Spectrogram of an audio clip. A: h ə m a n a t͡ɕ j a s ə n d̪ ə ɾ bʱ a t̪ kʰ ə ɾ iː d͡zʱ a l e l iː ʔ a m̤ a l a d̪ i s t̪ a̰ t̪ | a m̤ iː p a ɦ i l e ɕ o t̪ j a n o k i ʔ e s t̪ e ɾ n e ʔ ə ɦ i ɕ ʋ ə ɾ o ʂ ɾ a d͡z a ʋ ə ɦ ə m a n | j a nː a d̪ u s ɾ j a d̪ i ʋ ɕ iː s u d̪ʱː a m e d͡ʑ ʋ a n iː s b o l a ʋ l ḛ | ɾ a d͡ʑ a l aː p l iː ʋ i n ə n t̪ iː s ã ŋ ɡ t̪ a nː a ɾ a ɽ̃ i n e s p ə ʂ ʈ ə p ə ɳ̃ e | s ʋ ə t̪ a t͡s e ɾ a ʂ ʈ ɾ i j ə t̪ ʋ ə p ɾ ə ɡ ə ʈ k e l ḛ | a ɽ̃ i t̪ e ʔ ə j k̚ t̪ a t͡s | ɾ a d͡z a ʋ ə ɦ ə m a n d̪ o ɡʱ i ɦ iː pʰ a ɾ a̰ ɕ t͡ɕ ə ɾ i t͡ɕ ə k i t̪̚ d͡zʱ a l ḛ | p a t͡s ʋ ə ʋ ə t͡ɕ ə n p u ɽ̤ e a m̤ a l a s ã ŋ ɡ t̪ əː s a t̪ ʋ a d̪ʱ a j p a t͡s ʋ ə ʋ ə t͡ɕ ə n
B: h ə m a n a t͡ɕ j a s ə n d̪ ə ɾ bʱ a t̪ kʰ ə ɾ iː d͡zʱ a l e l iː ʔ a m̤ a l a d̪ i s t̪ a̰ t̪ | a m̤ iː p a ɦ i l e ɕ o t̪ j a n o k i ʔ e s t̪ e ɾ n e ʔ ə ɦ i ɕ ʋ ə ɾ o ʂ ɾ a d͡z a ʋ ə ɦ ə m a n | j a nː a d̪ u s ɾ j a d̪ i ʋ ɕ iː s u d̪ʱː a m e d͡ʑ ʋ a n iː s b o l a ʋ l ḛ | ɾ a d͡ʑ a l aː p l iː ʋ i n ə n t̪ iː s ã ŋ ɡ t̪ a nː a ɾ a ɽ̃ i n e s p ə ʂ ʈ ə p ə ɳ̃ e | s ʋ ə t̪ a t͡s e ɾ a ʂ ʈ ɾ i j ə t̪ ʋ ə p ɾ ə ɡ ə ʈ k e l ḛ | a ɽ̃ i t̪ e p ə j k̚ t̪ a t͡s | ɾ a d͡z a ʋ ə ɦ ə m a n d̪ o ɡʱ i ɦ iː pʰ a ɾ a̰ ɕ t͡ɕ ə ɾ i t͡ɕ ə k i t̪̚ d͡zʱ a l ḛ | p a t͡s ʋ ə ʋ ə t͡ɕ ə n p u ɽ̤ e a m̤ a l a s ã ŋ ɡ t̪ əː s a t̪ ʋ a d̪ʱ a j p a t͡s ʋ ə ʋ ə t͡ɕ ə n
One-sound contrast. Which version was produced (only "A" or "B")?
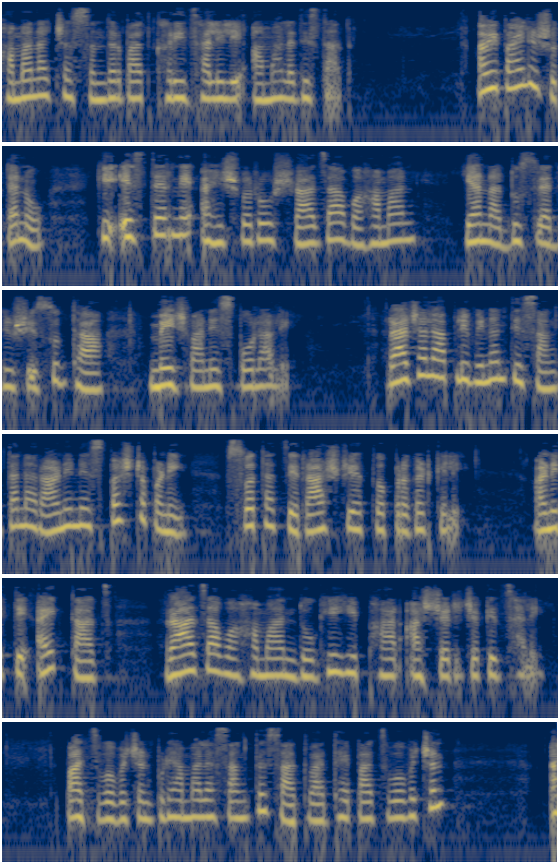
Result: A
